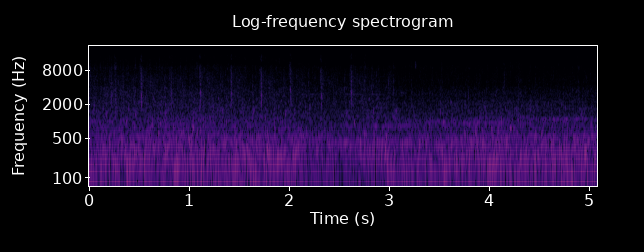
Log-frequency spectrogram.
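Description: Water laps and ripples steadily.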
